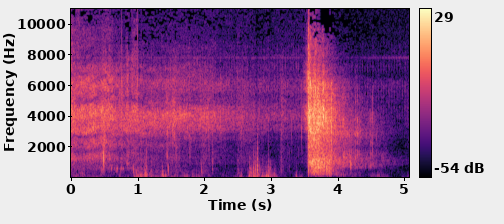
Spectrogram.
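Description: Xplode China Böller D firecracker: the lit fuse hisses and sprays sparks, then about three and a half seconds in the firecracker goes off with a single sharp, loud bang that dies away over about a second.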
